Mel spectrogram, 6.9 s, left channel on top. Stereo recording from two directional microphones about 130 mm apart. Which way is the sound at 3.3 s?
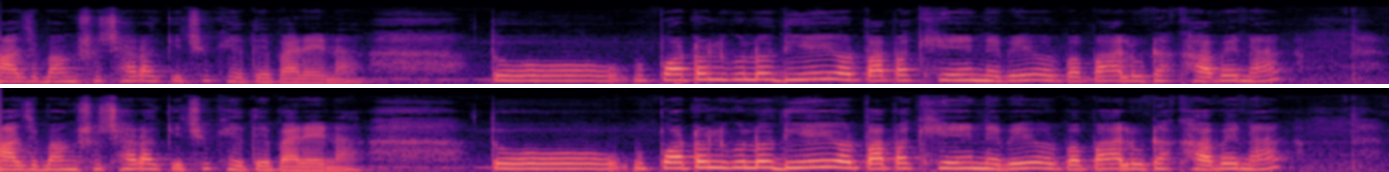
25° right (ahead or behind).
